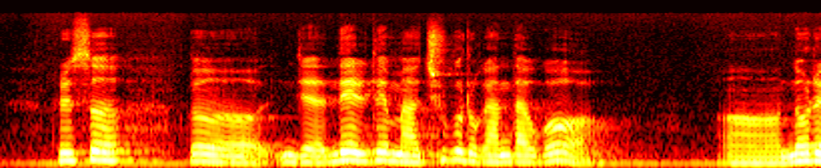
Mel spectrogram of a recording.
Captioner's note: speaking foreign language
